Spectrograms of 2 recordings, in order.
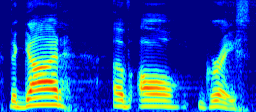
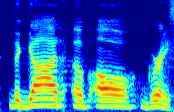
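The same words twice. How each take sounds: First: The God of all grace, slow, leaning on all; call-and-response phrase. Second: The God of all grace, slow, stressing god; slow and stressed. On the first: Pastor saying the phrase together with church, slow. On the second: Pastor leading the church in a phrase, slow and stressed. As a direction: lay weight on god and grace. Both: Shown as a demonstration. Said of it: "Say that with me".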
